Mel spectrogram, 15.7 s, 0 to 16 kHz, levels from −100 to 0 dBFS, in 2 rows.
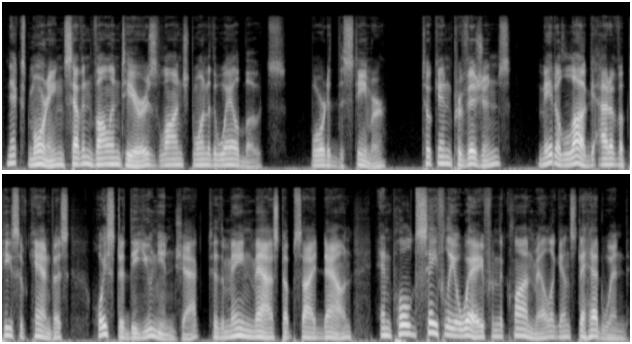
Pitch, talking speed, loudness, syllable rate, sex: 120 Hz, 170 wpm, -20 LUFS, 5.0 syllables/s, male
